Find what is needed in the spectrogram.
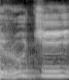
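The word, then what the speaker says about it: ऋ: री का उच्चारण विवादास्पद है, तो बच्चों को विवाद में नहीं जाने देना चाहिए। और इसका एक उच्चारण जो है रे, 2 सेकंड का, रे, इस तरह से इसका उच्चारण होना चाहिए। अब आते हैं ऐ।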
